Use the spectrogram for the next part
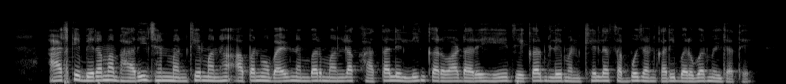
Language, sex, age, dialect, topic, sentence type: Chhattisgarhi, female, 31-35, Eastern, banking, statement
